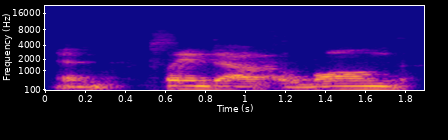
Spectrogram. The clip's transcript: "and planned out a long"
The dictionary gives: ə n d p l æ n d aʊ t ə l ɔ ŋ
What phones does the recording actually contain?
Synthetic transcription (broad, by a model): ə n p l æ n d aʊ t ə l ɔ ŋ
